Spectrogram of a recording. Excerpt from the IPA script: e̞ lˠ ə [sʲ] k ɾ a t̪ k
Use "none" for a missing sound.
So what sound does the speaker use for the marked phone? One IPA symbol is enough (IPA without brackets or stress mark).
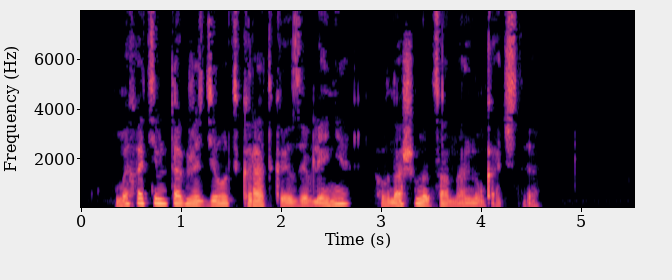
tʲ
